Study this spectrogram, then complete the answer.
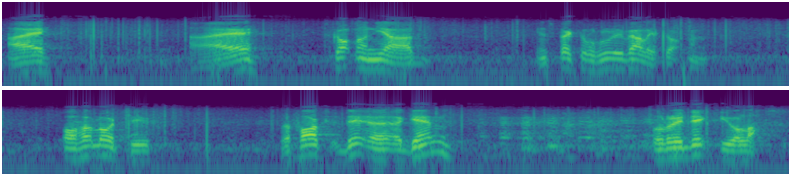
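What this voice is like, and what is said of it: Put-on British Scotland Yard accent. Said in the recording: “Why am I talking with this accent? Well, this is Scotland Yard, isn't it?”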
